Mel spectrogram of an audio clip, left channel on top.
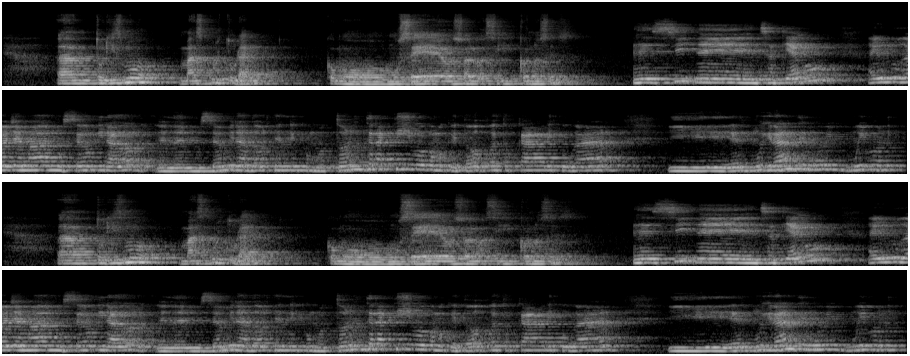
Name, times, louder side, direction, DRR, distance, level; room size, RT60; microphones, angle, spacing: voice 1, 0.0-1.4 1.8-2.6 3.2-5.7, left 1 dB, 85° left, 0 dB, 1.1 m, -25 dB
voice 2, 6.3-17.9, equal, 10° left, 0 dB, 0.5 m, -26 dB
7.8 x 3.2 x 4.9 m, 1.3 s
head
